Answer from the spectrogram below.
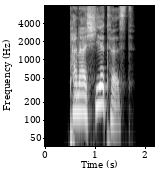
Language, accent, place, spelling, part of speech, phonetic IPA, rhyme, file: German, Germany, Berlin, panaschiertest, verb, [panaˈʃiːɐ̯təst], -iːɐ̯təst, De-panaschiertest.ogg
- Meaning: inflection of panaschieren: 1. second-person singular preterite 2. second-person singular subjunctive II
